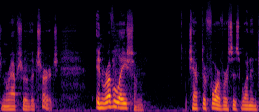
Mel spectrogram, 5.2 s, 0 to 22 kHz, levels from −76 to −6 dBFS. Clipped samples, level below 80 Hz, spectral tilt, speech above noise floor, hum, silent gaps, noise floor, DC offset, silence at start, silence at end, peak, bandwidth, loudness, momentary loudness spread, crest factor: under 0.1%; -60 dBFS; -5.5 dB/octave; 31 dB; none; none; -59 dBFS; under 0.1%; 0 s; 0 s; -10 dBFS; over 20 kHz; -28 LUFS; 20 LU; 20 dB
